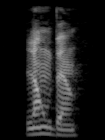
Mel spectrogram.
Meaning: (noun) slowpoke, plodder; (adjective) dawdling, plodding
- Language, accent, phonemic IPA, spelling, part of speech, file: French, France, /lɑ̃.bɛ̃/, lambin, noun / adjective, LL-Q150 (fra)-lambin.wav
